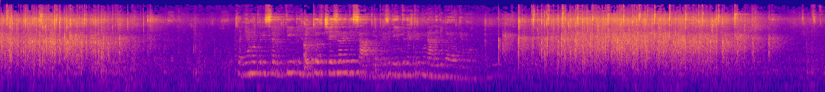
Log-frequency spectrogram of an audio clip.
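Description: An audience applauds in a large hall.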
